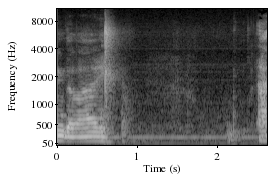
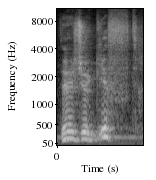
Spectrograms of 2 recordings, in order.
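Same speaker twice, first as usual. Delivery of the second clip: a slow, higher-pitched voice, lightly voiced; Christ's voice; 8 semitones higher, slower than usual. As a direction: hand over the gift slowly from a higher pitch. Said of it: "Christ goes".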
